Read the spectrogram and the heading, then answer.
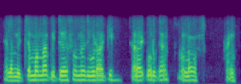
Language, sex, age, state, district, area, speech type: Malayalam, male, 30-45, Kerala, Idukki, rural, conversation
